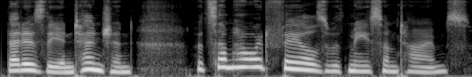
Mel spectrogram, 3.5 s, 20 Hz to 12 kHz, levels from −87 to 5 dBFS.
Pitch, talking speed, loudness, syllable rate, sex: 230 Hz, 185 wpm, -17 LUFS, 6.1 syllables/s, female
